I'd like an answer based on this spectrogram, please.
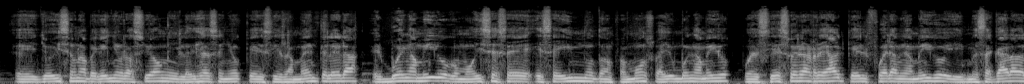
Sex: male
